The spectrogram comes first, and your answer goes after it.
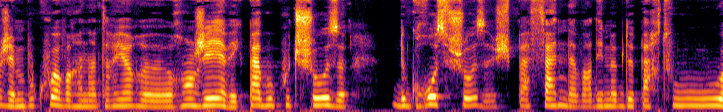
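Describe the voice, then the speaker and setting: A woman in her thirties chatting casually at home, hesitant, with many fillers and restarts. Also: mid-range voice. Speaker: vlogger reviewing books. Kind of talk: casual chat.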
